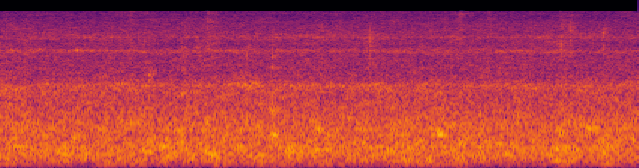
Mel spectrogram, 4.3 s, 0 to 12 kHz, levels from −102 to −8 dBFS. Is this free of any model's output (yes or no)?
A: yes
